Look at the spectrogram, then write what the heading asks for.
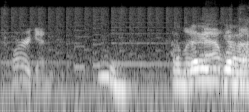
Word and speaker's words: Oregon: And you pronounced it like a true Oregonian would. Because oftentimes it's mispronounced as Oregon. But people native to the state actually pronounce it like you do. Oregon.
